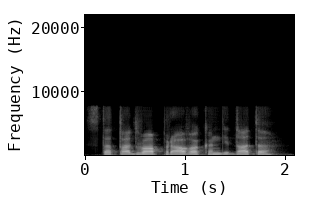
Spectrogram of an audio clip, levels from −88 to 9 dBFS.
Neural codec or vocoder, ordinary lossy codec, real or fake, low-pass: codec, 16 kHz, about 1 kbps, DyCAST, with the encoder's durations; none; fake; none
